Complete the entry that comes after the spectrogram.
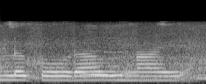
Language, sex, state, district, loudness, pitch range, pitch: Telugu, female, Andhra Pradesh, Annamaya, -13 LUFS, 195-205 Hz, 195 Hz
